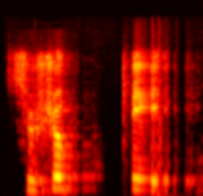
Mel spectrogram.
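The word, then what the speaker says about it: सुषुप्ति: So you can practice the pronunciation sushupti.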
